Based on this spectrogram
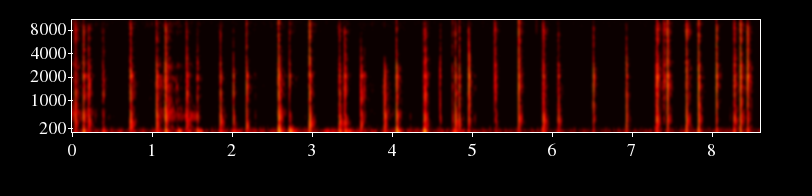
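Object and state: Cardboard gift box tapped with nails.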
